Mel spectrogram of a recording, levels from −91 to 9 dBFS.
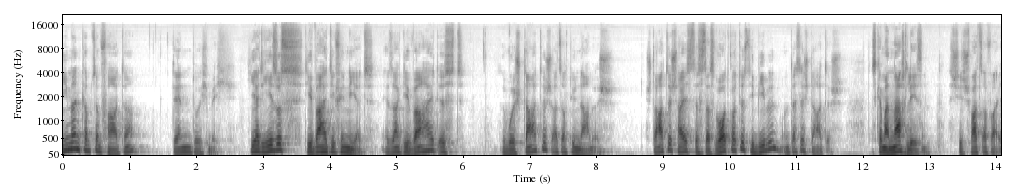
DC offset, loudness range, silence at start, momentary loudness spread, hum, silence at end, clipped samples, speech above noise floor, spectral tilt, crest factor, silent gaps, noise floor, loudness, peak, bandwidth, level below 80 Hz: under 0.1%; 4 LU; 0 s; 17 LU; none; 0 s; under 0.1%; 40 dB; -7 dB/octave; 20 dB; none; -61 dBFS; -22 LUFS; -2 dBFS; 17 kHz; -50 dBFS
